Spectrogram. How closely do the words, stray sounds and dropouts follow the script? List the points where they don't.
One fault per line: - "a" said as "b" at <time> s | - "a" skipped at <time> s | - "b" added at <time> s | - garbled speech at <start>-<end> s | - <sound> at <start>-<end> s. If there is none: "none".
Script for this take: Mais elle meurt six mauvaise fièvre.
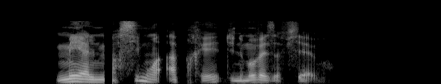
- dropout at 1.0-1.1 s
- "mois après d'une" added at 1.4 s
